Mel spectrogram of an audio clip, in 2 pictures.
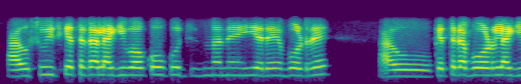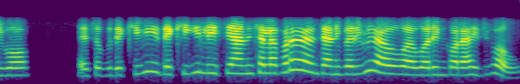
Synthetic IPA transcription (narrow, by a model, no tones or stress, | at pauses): awsuid͡ʒket̪eʈalaɡibɔkowkod͡ʒmaneieɾeboɾɖɾe | awket̪eʈaboɾɖlaɡiβɔ | esɔbud̪ekʰibid̪ekʰikilisʈiañisalapɔɾed͡ʒaɽ̃ipaɾibiawawəɾiŋkɔɾaɦjd͡ʒibaw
